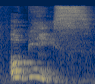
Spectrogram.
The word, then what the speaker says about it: obese: Obese. Obese. بچه obese American English. Obese تلفظ میشه.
